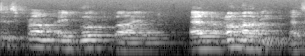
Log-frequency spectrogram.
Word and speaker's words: al-Umari: And this is from a book by Al-Umari, that's how you pronounce that word.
